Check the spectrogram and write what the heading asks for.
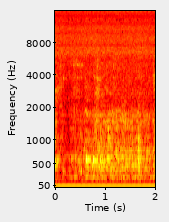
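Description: Studio audience laughing after a punchline, a short swell of crowd laughter that fades near the end.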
